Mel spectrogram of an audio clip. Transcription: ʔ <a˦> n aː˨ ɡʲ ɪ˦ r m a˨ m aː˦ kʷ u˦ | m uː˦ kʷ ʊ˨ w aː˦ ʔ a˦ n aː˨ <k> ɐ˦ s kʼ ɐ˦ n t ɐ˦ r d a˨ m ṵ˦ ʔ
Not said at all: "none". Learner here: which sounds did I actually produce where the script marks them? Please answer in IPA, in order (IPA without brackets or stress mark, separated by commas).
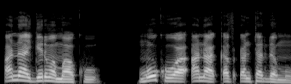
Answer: a˦, kʼ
